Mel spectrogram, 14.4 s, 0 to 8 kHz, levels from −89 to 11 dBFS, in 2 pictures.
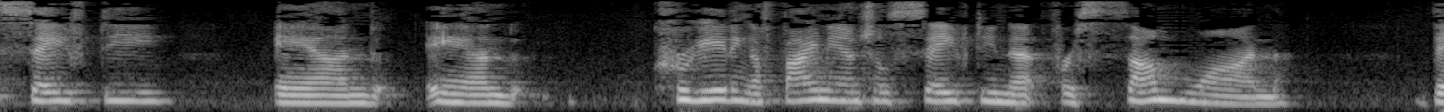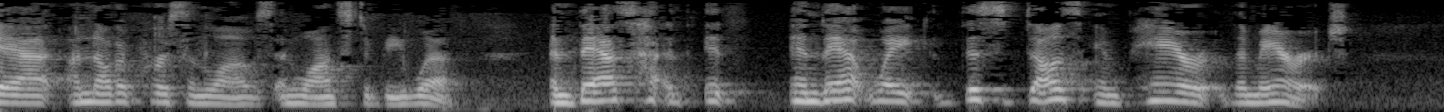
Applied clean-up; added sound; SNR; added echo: none; none; none; none.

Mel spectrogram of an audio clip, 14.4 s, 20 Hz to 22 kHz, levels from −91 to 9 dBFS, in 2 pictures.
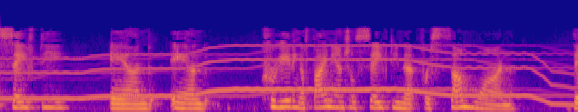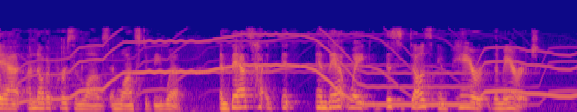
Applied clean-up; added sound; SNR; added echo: none; Musical instrument; 7 dB; none.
